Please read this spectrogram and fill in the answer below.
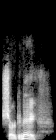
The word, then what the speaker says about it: chRDNA: So we wrote that out as a little acronym, chRDNA, which we pronounce Chardonnay.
